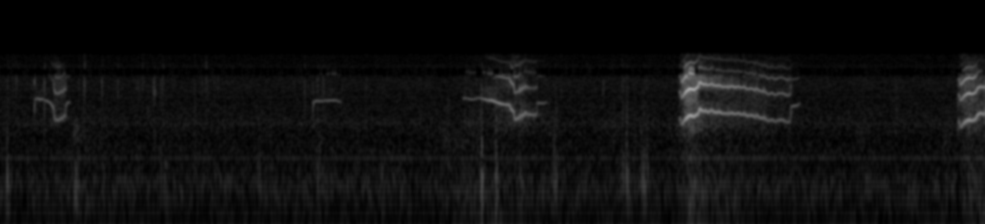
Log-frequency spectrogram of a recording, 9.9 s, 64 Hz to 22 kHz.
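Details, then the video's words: Newborn female dachshund puppy, the mother's very first pup, gives its first thin, high squeaks and drawn-out wailing cries. "16.01.10 - newborn baby dachshund noises"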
